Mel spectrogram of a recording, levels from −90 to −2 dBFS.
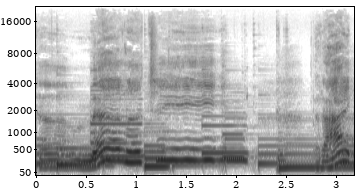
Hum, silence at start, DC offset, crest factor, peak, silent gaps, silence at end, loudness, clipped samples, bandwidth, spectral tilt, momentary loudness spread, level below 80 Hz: none; 0 s; under 0.1%; 16 dB; -6 dBFS; none; 0 s; -22 LUFS; under 0.1%; over 20 kHz; -6 dB/octave; 8 LU; -66 dBFS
